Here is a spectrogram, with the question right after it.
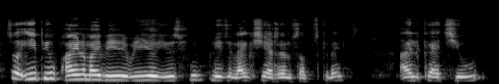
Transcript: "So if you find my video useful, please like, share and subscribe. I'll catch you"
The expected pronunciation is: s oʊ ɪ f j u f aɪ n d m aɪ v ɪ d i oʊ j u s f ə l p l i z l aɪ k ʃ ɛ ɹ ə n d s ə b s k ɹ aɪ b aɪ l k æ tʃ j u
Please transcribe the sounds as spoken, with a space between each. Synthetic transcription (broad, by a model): s oʊ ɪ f j u p aɪ n d m aɪ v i d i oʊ j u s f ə l p l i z l aɪ k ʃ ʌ ɹ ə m s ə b s k ɹ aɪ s aɪ l k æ tʃ j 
